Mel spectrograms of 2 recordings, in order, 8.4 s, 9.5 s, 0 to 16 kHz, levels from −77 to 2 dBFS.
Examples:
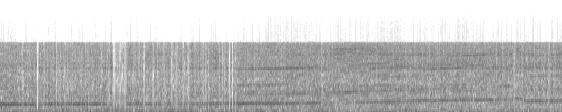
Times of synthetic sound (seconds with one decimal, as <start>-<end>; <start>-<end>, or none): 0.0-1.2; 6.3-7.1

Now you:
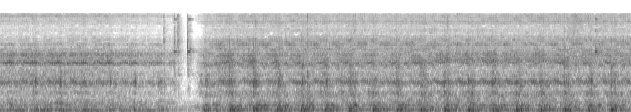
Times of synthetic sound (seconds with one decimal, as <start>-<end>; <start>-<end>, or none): 1.5-2.1; 7.9-9.1

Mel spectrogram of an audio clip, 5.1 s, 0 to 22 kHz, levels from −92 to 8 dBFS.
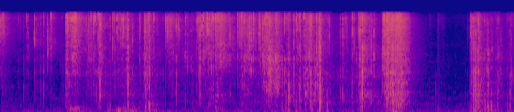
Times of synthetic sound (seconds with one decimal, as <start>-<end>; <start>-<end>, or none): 3.4-4.1

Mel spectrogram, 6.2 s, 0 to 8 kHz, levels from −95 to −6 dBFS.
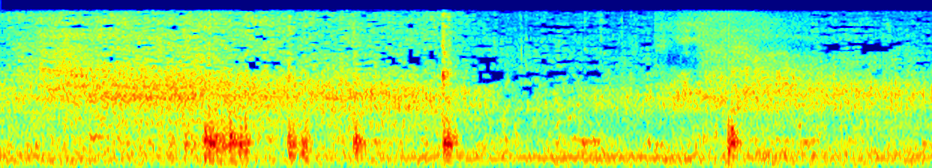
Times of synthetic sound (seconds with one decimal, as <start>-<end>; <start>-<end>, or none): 4.4-5.4

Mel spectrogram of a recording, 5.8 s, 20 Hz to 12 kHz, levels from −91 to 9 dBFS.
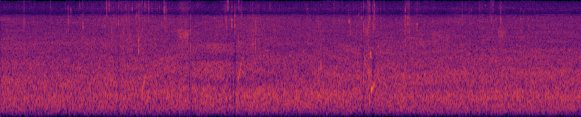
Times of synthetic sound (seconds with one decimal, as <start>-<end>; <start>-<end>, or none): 0.4-1.9; 2.5-5.8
